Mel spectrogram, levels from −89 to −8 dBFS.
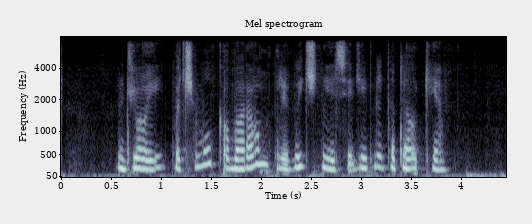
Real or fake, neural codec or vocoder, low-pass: fake; codec, 24 kHz, 1.5 kbps, HILCodec; 7.2 kHz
